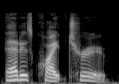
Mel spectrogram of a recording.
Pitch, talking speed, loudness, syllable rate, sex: 185 Hz, 200 wpm, -17 LUFS, 5.0 syllables/s, female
